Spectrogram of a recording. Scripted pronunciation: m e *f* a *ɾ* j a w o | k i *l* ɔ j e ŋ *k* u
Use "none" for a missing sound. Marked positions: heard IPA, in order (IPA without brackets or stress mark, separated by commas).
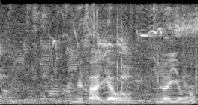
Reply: f, l, l, ɡ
